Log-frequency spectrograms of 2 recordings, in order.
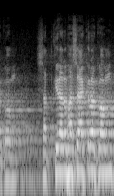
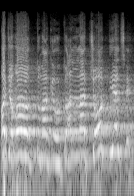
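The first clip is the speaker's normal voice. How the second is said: put-on high, loud fiery call to the young man; preaching at full force; 10 semitones higher, 9 dB louder than usual. Preacher calling out to the young men, fiery and loud. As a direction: thunder it out to the youth.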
